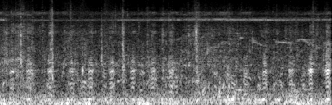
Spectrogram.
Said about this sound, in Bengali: আপনারা দেখতেছেন কাকি ক্যাম্বেল হাঁস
